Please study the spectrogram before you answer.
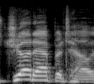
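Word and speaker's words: Apatow: It's Jud Appattow is how you say that. I just found that out. Yeah. Yeah. I was saying Judeu for for years.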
